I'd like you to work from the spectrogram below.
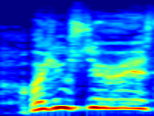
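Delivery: put-on very high, frantic, disbelieving outburst. Telling how their team didn't win, the speaker acts out a buddy freaking out. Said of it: "he started freaking out".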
